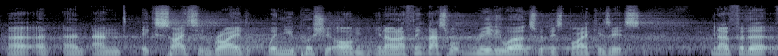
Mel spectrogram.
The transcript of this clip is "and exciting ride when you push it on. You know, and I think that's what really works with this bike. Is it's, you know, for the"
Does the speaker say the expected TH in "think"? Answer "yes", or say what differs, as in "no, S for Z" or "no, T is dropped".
yes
